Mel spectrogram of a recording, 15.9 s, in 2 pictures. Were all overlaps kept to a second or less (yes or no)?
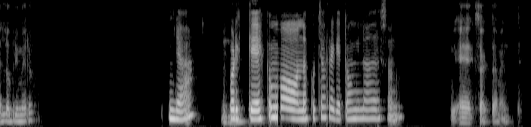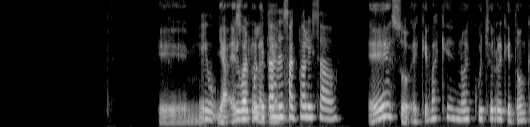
no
